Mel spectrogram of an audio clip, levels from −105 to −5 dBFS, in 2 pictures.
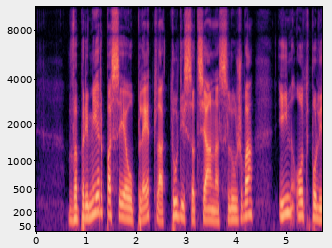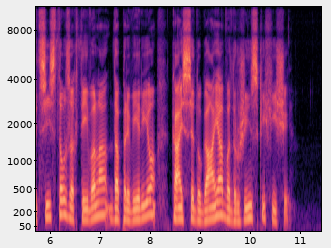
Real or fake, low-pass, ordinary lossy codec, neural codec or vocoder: real; none; none; none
